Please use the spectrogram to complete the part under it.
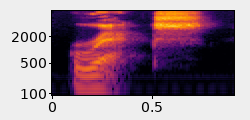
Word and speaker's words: rex: Now, if you take a look, if we take that stem, reg, R-E-G, and we add to it an S and pronounce it, we get regs, regs. So we have a guttural, a G, followed by an S, which in linguistic formula ends up being an X, rex.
